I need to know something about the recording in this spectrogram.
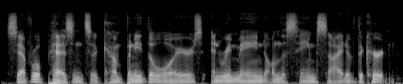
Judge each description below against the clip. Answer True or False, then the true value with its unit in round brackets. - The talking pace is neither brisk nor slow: False (210 wpm)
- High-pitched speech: False (90 Hz)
